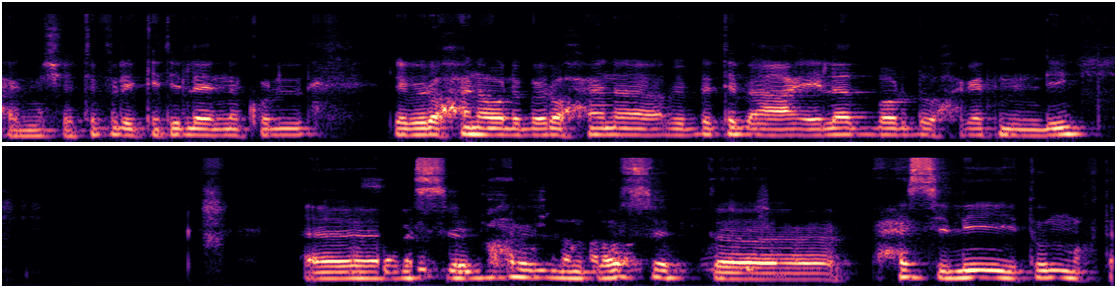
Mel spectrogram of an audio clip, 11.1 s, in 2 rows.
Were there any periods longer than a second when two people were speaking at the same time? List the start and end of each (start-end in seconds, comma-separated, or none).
7.3-9.5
